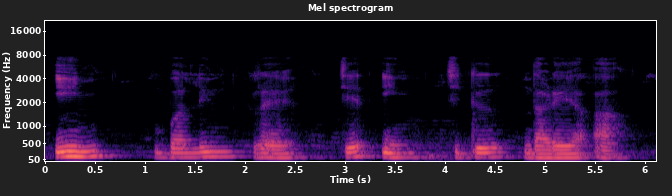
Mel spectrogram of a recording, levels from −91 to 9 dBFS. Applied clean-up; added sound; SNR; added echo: none; none; none; reverberation time 0.5 s.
